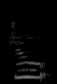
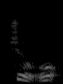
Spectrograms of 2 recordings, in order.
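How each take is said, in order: First: The pitch stays high and level. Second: The pitch dips low and then rises.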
